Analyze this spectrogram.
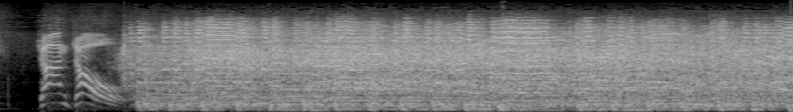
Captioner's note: applauding; orchestral music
